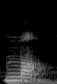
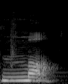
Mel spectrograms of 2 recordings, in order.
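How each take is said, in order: First: The vowel is a rounded 'o' sound. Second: The vowel is a rounded 'o' sound.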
